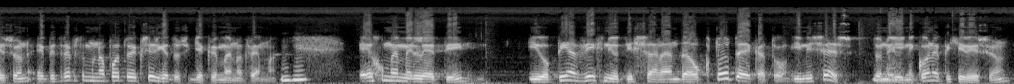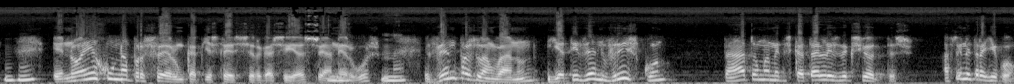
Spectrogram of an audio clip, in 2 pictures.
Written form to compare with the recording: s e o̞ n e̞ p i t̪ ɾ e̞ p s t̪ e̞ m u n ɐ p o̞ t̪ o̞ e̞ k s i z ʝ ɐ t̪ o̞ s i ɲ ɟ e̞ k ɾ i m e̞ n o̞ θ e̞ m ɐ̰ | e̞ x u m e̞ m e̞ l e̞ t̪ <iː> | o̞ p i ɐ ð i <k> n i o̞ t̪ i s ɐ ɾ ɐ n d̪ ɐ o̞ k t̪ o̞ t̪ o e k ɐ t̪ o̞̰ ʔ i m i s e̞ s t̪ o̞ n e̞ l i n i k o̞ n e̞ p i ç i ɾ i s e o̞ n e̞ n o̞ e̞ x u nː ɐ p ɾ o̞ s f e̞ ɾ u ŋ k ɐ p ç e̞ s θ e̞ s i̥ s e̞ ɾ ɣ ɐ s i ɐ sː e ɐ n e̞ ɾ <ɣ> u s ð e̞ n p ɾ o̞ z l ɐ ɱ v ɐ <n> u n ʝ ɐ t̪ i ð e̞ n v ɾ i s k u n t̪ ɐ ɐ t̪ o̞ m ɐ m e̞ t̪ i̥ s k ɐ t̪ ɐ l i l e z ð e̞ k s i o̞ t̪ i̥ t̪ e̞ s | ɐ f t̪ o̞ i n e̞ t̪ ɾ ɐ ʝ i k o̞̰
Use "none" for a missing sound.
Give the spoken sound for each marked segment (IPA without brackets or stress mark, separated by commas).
iː, x, ɣ, n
